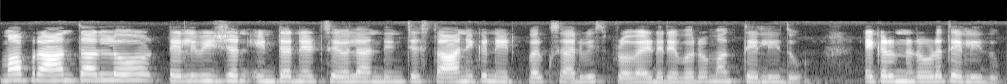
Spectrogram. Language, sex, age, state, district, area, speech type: Telugu, female, 18-30, Telangana, Narayanpet, rural, spontaneous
